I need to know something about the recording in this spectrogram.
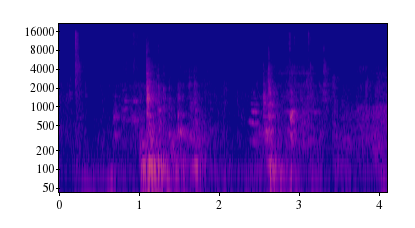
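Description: Hens giving a few faint, short, low calls: once about a second in, and a few more in the second half.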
